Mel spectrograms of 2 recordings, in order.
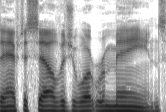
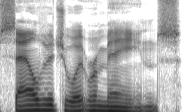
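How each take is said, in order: First: Said in the usual way. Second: Slow, relishing salvage what remains; savoring the phrase. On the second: Shown as a demonstration. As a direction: linger over each word of salvage what remains. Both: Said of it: "That's a really nice term".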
